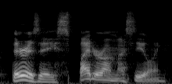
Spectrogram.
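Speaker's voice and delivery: normal talking voice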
